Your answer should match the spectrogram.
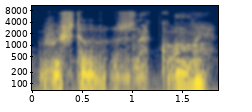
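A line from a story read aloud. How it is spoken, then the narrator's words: Whisper. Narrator (Russian): шепнул Дайне Кох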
